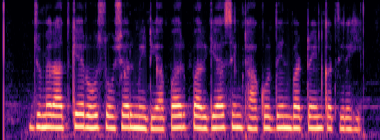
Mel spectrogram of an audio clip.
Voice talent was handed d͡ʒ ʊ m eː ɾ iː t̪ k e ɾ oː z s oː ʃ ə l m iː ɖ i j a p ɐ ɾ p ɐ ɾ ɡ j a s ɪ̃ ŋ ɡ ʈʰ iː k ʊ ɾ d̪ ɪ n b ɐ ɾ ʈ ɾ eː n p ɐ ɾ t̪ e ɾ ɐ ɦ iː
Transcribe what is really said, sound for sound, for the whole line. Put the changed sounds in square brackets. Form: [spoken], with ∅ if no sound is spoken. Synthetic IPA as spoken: d͡ʒ ʊ m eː ɾ [aː] t̪ k e ɾ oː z s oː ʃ ə l m iː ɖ i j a p ɐ ɾ p ɐ ɾ ɡ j a s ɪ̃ ŋ ɡ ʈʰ [aː] k ʊ ɾ d̪ ɪ n b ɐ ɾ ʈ ɾ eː n [k] ɐ ɾ t̪ [i] ɾ ɐ ɦ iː

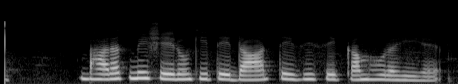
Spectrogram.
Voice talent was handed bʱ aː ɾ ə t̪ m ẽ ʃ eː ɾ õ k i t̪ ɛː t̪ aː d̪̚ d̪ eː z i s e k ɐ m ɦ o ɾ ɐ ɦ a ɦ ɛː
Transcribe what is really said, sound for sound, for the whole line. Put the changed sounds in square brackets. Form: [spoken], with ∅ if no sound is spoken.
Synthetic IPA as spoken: bʱ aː ɾ ə t̪ m ẽ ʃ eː ɾ õ k i t̪ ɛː [d̪] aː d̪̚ [t̪] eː z i s e k ɐ m ɦ o ɾ ɐ ɦ [i] ɦ ɛː

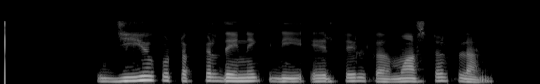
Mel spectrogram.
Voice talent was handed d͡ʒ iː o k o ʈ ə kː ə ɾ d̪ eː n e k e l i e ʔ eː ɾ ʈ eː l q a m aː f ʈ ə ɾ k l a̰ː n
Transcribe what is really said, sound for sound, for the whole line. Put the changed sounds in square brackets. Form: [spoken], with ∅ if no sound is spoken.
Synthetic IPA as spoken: d͡ʒ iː o k o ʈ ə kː ə ɾ d̪ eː n e k e l i e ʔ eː ɾ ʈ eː l [k] a m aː [s] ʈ ə ɾ [p] l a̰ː n

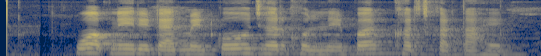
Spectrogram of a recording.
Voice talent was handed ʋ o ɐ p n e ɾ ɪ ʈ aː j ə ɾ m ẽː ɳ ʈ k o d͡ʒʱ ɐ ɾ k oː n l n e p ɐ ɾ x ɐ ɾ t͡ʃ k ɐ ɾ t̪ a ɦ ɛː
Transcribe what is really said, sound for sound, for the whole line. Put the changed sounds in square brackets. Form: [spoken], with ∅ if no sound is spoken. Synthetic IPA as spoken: ʋ o ɐ p n e ɾ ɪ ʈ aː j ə ɾ m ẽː ɳ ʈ k o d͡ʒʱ ɐ ɾ [kʰ] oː [∅] l n e p ɐ ɾ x ɐ ɾ t͡ʃ k ɐ ɾ t̪ a ɦ ɛː

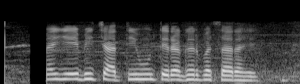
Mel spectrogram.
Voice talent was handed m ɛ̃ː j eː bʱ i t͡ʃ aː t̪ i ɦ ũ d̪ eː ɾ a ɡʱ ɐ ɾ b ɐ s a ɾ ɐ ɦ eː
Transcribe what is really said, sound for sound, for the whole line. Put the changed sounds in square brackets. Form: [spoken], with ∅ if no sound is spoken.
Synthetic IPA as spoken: m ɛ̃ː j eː bʱ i t͡ʃ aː t̪ i ɦ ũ [t̪] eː ɾ a ɡʱ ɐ ɾ b ɐ s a ɾ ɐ ɦ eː

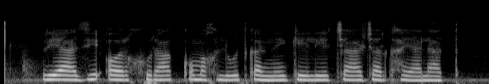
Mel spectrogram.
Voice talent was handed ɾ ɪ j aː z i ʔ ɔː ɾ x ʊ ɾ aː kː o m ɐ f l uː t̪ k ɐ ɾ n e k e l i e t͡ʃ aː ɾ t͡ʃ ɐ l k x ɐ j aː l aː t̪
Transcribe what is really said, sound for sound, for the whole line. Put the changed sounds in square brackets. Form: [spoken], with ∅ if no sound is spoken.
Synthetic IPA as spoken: ɾ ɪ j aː z i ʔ ɔː ɾ x ʊ ɾ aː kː o m ɐ [x] l uː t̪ k ɐ ɾ n e k e l i e t͡ʃ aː ɾ t͡ʃ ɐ [ɾ] k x ɐ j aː l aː t̪

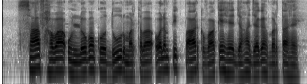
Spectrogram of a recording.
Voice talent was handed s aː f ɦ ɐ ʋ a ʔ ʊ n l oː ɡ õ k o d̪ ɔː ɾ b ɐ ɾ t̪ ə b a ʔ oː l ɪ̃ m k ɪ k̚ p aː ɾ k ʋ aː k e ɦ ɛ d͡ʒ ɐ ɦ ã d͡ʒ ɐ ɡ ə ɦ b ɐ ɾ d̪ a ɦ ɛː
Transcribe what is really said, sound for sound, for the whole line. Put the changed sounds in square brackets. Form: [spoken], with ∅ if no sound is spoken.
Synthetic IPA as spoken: s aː f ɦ ɐ ʋ a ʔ ʊ n l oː ɡ õ k o d̪ [uː] ɾ [m] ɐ ɾ t̪ ə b a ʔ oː l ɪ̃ m [p] ɪ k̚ p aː ɾ k ʋ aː k e ɦ ɛ d͡ʒ ɐ ɦ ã d͡ʒ ɐ ɡ ə ɦ b ɐ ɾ [t̪] a ɦ ɛː

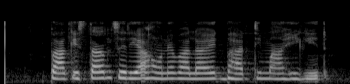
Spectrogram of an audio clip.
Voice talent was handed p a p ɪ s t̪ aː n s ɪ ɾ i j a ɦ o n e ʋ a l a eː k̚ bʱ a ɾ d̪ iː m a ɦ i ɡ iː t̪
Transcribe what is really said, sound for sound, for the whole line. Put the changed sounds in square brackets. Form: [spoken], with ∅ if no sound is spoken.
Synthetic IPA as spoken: p a [k] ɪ s t̪ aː n s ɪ ɾ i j a ɦ o n e ʋ a l a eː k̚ bʱ a ɾ [t̪] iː m a ɦ i ɡ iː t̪

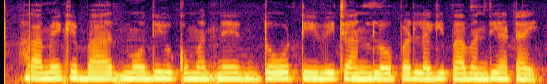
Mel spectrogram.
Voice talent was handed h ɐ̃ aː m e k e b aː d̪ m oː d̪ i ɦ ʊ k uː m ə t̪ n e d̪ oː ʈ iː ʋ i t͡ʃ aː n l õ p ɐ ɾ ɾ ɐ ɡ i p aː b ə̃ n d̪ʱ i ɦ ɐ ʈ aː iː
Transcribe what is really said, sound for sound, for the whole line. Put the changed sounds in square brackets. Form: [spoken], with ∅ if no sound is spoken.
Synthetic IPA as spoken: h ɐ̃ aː m e k e b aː d̪ m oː d̪ i ɦ ʊ k uː m ə t̪ n e d̪ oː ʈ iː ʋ i t͡ʃ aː n l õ p ɐ ɾ [l] ɐ ɡ i p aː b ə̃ n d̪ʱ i ɦ ɐ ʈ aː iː

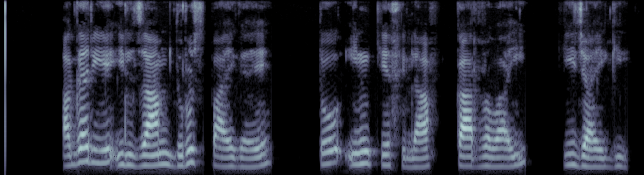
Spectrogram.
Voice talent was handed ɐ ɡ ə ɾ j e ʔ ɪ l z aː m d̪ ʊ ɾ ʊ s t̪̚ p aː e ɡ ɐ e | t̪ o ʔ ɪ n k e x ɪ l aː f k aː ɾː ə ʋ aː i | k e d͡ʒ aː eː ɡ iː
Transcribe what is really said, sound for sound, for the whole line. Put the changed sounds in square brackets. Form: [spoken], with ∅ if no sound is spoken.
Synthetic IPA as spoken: ɐ ɡ ə ɾ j e ʔ ɪ l z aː m d̪ ʊ ɾ ʊ s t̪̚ p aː e ɡ ɐ e | t̪ o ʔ ɪ n k e x ɪ l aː f k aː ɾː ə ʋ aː i | k [i] d͡ʒ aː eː ɡ iː

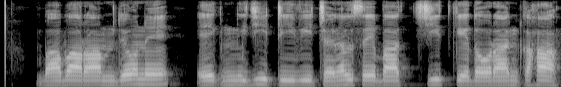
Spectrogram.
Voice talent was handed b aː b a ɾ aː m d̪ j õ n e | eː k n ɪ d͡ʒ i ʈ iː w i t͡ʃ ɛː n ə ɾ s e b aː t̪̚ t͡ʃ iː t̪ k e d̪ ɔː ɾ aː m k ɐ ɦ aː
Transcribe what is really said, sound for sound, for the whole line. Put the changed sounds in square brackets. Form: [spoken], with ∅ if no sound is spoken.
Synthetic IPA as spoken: b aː b a ɾ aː m d̪ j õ n e | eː k n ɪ d͡ʒ i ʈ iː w i t͡ʃ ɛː n ə [l] s e b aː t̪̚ t͡ʃ iː t̪ k e d̪ ɔː ɾ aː [n] k ɐ ɦ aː

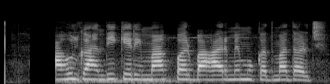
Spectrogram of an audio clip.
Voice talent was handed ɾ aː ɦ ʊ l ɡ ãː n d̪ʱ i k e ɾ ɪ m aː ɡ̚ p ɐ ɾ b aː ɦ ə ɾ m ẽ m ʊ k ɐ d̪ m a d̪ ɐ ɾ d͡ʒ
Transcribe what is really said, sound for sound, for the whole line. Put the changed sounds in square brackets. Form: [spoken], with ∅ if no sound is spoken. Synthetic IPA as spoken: ɾ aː ɦ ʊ l ɡ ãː n d̪ʱ i k e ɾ ɪ m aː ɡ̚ p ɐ ɾ b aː ɦ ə ɾ m ẽ m ʊ k [ə] d̪ m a d̪ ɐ ɾ d͡ʒ

